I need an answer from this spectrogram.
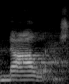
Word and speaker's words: knowledge: in school the word knowledge the word knife the word to know something the K is silent and then we have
